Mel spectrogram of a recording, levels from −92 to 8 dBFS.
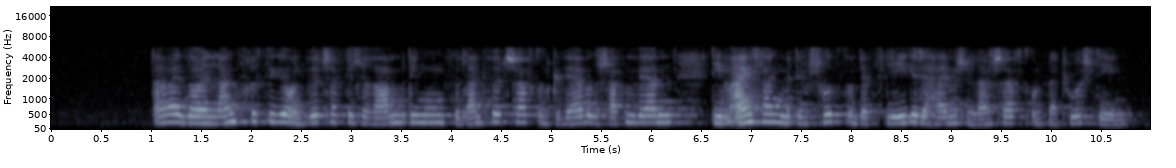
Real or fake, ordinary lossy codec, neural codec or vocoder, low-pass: real; AAC, 24 kbps; none; 5.4 kHz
